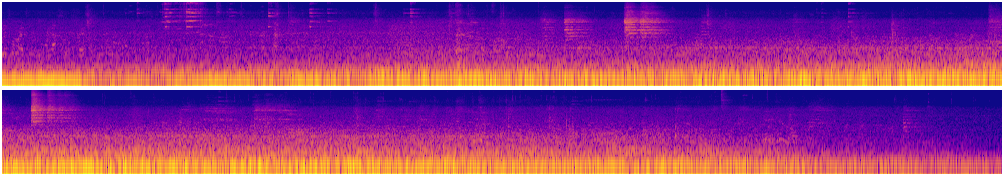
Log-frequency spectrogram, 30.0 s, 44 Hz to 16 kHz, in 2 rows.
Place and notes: cologne, altstadt, rheinufer, an eisenbahnbrücke
an historischer eisenbahnbrücke, nachmittags, zugüberfahrt im hintergrund aufbau eines marktstandes
soundmap nrw: social ambiences/ listen to the people - in & outdoor nearfield recordings
29 December 2008, ~21:00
